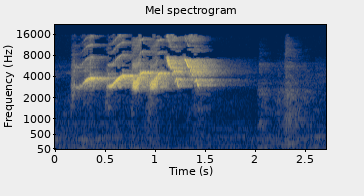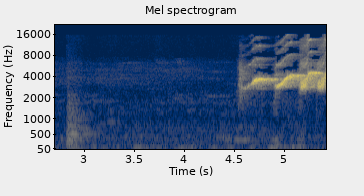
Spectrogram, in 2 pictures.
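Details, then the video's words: A double-collared seedeater gives the tui tui zel zel style of song: a rapid bright chattering phrase of high sliding notes, a pause with faint taps, then the same phrase starting again. "COLEIRO TUI TUI ZEL ZEL PURO"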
